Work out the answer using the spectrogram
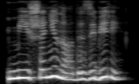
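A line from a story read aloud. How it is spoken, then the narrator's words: Stern. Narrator (Russian): строго сказала ему Любаша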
